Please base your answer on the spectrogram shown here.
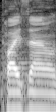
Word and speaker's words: Pisano: And everybody knows me as, because my name is Pisano. They pronounce it Paisano.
